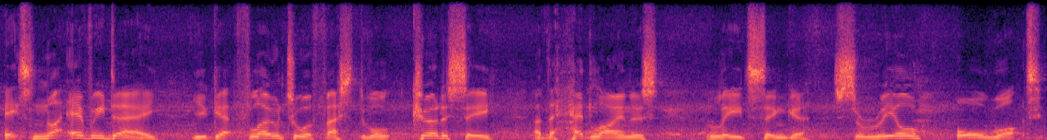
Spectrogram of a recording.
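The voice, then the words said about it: Excited voice. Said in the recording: “As you can tell by my voice,... to say I'm a little bit excited is an understatement”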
